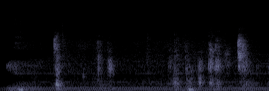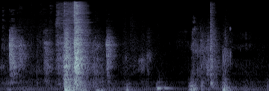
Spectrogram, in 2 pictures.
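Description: door being closed

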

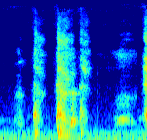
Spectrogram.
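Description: coughing

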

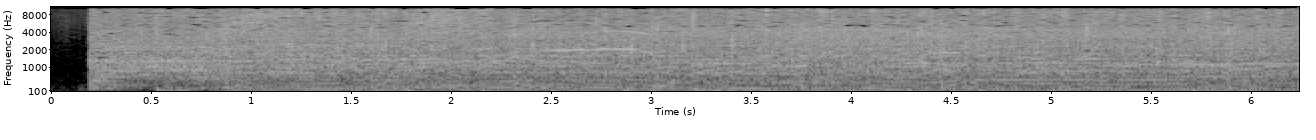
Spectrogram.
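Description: studio audience cheering

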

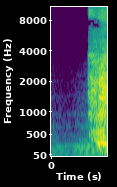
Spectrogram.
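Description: a person sneezing

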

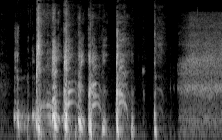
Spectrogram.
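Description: cough

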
